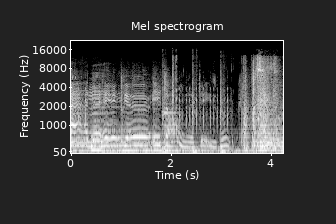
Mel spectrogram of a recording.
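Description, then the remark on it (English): A video game security door opens with a series of mechanical clunks and a whooshing slide toward the end, while a voice talks over it throughout. “Security door control. Open door.”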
